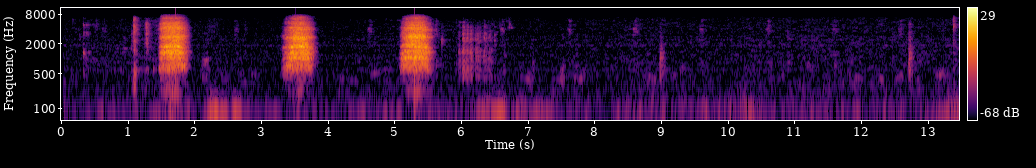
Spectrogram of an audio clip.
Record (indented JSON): {
  "exhalation_length": "13.5 s",
  "exhalation_amplitude": 14613,
  "exhalation_signal_mean_std_ratio": 0.27,
  "survey_phase": "beta (2021-08-13 to 2022-03-07)",
  "age": "45-64",
  "gender": "Male",
  "wearing_mask": "No",
  "symptom_cough_any": true,
  "symptom_runny_or_blocked_nose": true,
  "smoker_status": "Never smoked",
  "respiratory_condition_asthma": false,
  "respiratory_condition_other": false,
  "recruitment_source": "REACT",
  "submission_delay": "3 days",
  "covid_test_result": "Negative",
  "covid_test_method": "RT-qPCR"
}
